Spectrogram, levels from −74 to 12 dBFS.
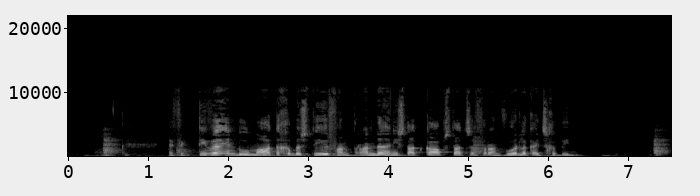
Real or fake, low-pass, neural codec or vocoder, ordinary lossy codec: fake; 10.8 kHz; vocoder, 44.1 kHz, 128 mel bands every 256 samples, BigVGAN v2; MP3, 96 kbps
